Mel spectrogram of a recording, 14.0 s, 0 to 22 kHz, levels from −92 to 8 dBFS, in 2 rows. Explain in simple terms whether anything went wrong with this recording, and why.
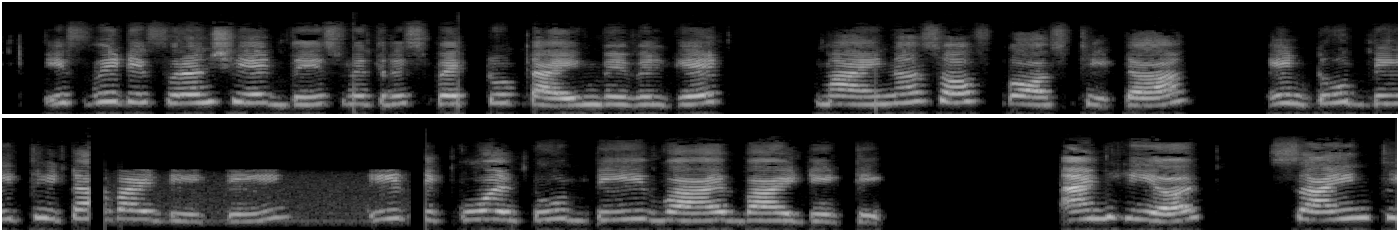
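Between 7.42 and 9.10 seconds, the recording most likely had its input switched to a poorer device, such as a different microphone or a headset in call mode. That device picks up nothing above about 3.8 kHz, so for those moments the sound turns dull and boxy, and a faint new background hiss comes in underneath. The loudness stays about the same. There is a brief gap of about 80 milliseconds at the switch.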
